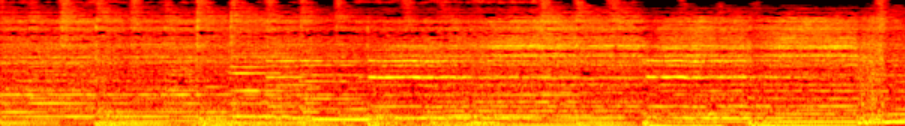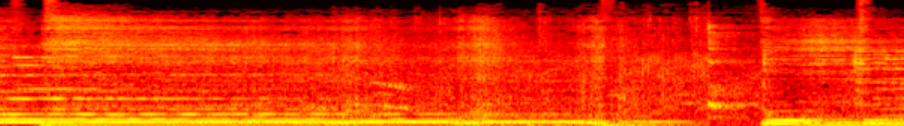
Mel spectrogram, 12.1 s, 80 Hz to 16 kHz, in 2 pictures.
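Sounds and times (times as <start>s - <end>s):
rock band holding a loud chord: 0.0s - 12.0s.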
